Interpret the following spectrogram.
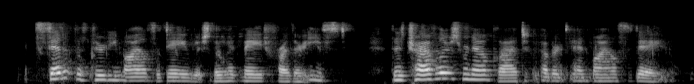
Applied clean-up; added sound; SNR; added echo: neural mask model DeepFilterNet 3.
